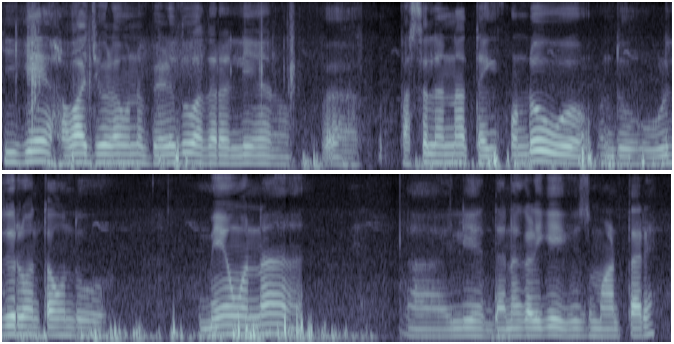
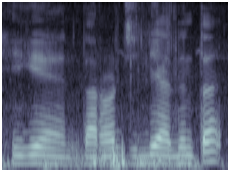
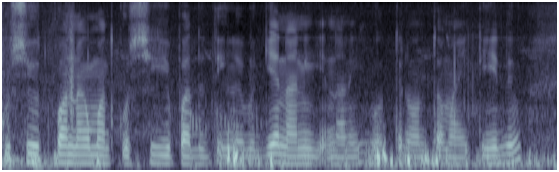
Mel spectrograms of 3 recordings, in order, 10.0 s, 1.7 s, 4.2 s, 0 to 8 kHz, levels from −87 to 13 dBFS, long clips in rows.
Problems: none marked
